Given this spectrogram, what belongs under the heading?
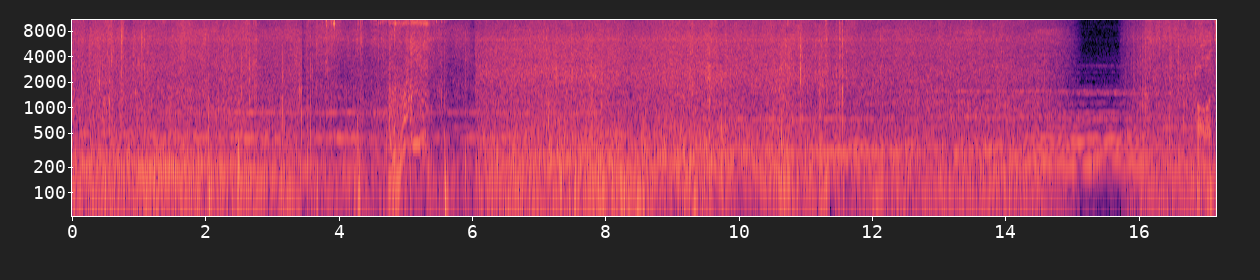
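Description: Wind blows steadily at night high up in the air after rain, a constant rushing roar with faint gusts, briefly dropping out near the end.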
